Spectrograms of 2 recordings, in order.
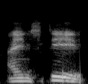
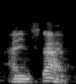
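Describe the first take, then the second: First: The second syllable has a different vowel. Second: Both syllables share the same vowel sound. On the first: The speaker calls it wrong. "I have heard many saying Einstein" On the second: The speaker calls it right. "Both Ein, Ein"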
